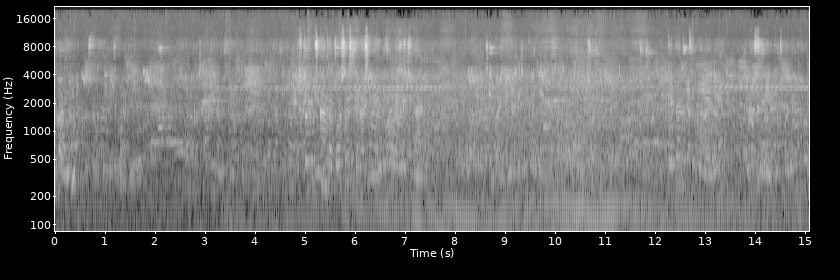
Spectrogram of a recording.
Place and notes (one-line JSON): {"title": "Plaza de la Corrala, Lavapiés, Madrid - «Centro cívico»: a soundwalk through a public sound installation", "date": "2014-05-24 15:30:00", "description": "«Centro cívico» was a public sound installation piece produced as a result of a workshop by Brandon Labelle at La Casa Encendida, Madrid, 21-24/06/2014.\nThis recording presents a soundwalk through the finished installation.", "latitude": "40.41", "longitude": "-3.70", "altitude": "641", "timezone": "Europe/Madrid"}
